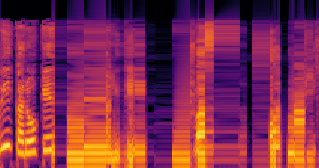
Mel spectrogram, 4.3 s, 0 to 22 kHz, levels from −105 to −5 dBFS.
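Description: From the start, grainy hiss and smeared treble, likely Vorbis compression at a low bitrate near 33 kbps, distinct from plain noise because detail itself turns granular. From 0.70 s to the end, a rigid metallic buzz at 133 Hz runs through all the speech, likely robotic sound from repeated short buffers of about 7.5 ms, unlike codec warble because the pitch stays fixed.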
